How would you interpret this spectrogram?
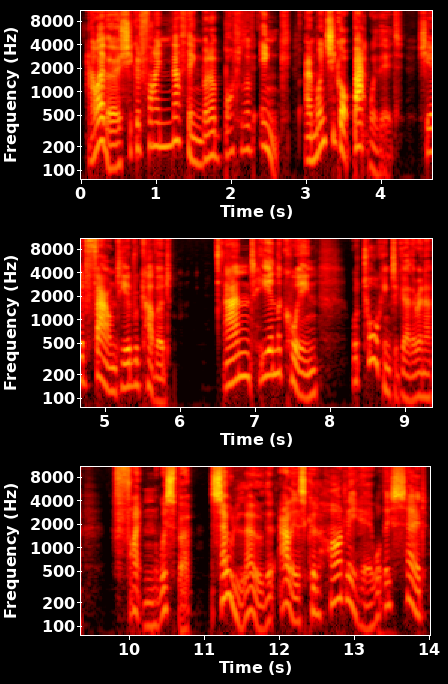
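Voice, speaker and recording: A man with a Southern English accent reading a storybook aloud as an audiobook narrator, expressive and theatrical. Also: fairly high pitch, normal speed, no echo, clean studio sound. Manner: theatrical, animated.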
